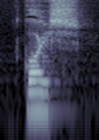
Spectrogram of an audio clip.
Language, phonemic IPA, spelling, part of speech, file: Dutch, /ɣɔjs/, gojs, adjective, Nl-gojs.ogg
- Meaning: goy, gentile in the Jewish sense of ethnic non-Jew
